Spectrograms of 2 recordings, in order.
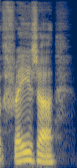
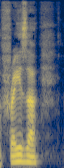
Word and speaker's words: Fraser: Das gleiche gilt natürlich auch für, für äh, Brandon äh, Fraser oder Fraser, so möchte er ja ausgesprochen werden, Entschuldigung, lieber Brandon, du hast genug gelitten.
